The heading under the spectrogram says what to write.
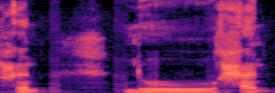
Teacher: نون واو پیش نو، ہا دو زبر حن، نوحن۔ آگے ہا حروف حلقی میں سے ہے، یہاں پر ہم غنہ نہیں کریں گے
